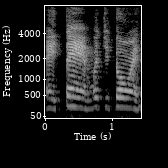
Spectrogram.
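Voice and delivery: loud, played-up put-on Midwest Chicago accent. Repeating the joke greeting with a name: put-on Chicago accent. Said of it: "That's more like a Chicago".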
